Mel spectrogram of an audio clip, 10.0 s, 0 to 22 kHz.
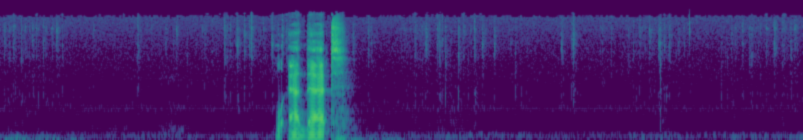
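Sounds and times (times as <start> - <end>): computer keyboard keystrokes: 0.0 - 0.8, 2.8 - 3.4, 4.6 - 10.0.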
